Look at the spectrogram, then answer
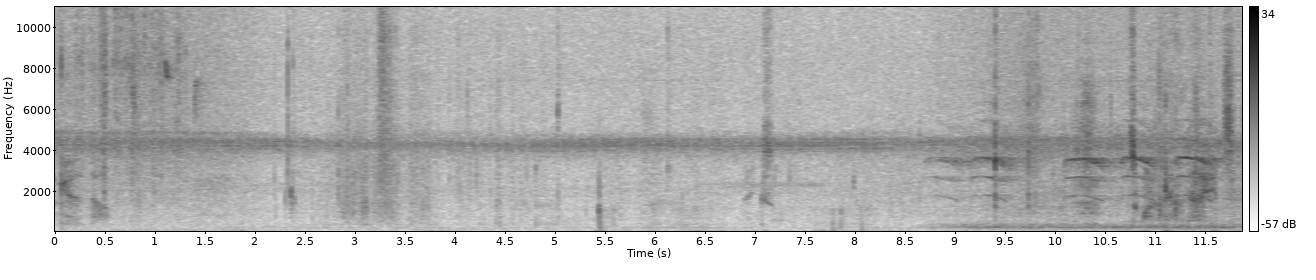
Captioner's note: insects / wind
